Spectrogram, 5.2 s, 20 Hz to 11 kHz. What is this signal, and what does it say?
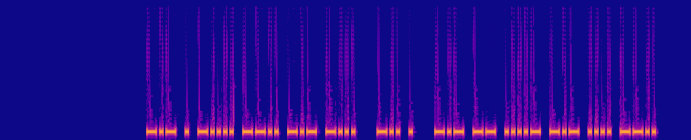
Morse code, heard as a keyed tone, about 52 wpm, 700 Hz. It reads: KE6ZKB DE KM4KHZ
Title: USA Callsign DE Callsign 50wpm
